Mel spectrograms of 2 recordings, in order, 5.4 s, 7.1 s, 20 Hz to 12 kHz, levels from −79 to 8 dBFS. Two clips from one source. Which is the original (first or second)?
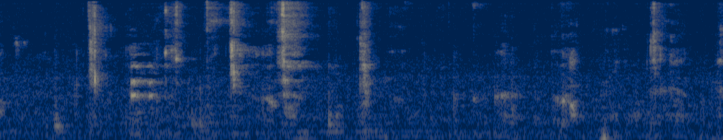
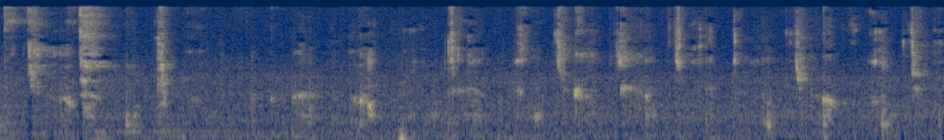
second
